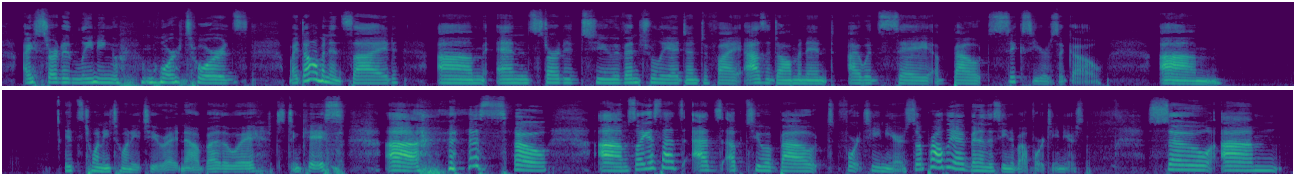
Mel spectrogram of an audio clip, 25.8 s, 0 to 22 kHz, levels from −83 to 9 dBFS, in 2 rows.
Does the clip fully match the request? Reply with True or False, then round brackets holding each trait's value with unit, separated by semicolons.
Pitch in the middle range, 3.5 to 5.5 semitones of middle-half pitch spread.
True (170 Hz; 4.5 semitones)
